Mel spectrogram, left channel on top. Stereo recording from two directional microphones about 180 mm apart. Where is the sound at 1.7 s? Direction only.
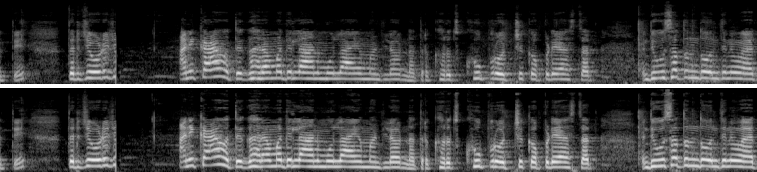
30° right (ahead or behind).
